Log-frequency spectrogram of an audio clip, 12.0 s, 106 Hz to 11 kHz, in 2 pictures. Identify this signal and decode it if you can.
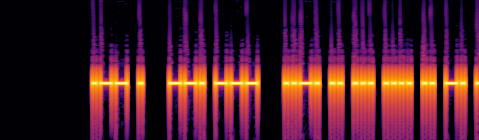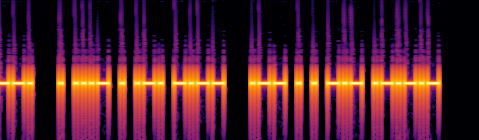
Morse code, heard as a keyed tone, about 25 wpm, 700 Hz. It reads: WE GO FISHING EVERY WEEK.
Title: Sentences from Top 1000 Words - Review Part 5 - 25wpm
